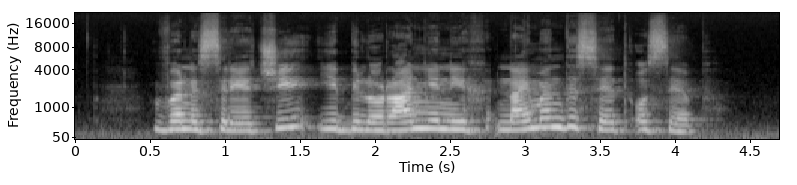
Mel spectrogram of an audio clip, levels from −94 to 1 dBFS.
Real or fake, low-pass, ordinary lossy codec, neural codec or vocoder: real; none; none; none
